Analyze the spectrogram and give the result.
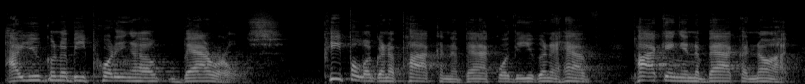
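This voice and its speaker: A man who is a neighbor speaking at a town zoning hearing, talking slowly and haltingly with many fillers, in a loud voice away from the microphone. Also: fairly high pitch, expressive. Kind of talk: public comment at town meeting. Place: town hall meeting room. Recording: reverberant hall, speaker off mic.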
